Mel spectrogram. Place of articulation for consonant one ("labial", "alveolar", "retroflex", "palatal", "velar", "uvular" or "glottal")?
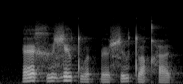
velar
